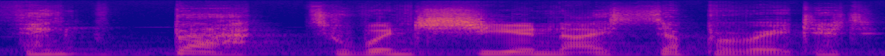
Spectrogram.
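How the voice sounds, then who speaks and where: A thoughtful young hero in a video game. His voice is a touch high for a man, earnest and polite, with soft music underneath. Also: a little fast. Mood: puzzled, uneasy. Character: earnest, puzzled, courteous young male hero. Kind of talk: dramatic video game voice acting.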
